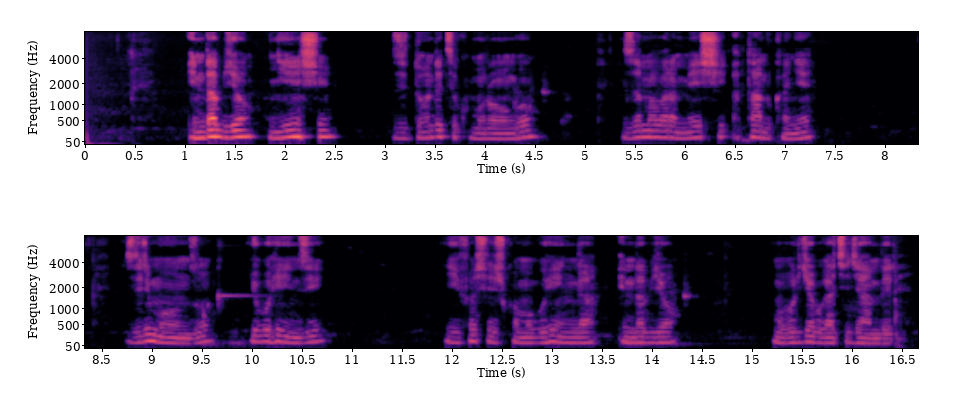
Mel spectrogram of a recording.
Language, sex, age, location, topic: Kinyarwanda, male, 18-24, Nyagatare, agriculture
